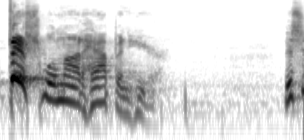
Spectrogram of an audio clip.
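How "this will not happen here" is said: "This will not happen here" said louder, finger pointed; stern, loud insistence; pointed warning. Retold or imitated. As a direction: lay down the law. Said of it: "With a finger pointed and saying".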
